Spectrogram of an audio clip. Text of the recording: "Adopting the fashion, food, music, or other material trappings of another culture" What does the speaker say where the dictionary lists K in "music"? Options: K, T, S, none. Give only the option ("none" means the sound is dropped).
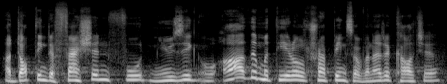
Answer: K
